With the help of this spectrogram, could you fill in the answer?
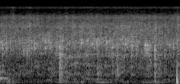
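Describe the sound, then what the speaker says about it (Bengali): Katla fish pieces fry in a pan with a loud, continuous crackling sizzle close by, broken by a few light knocks and a sharper tap near the end as a piece is turned. "এক পিঠ ভাজা হয়ে গেছে এবার আরেক পিঠ উল্টে দিচ্ছি দিয়ে ভেজে নেব"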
